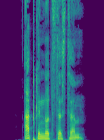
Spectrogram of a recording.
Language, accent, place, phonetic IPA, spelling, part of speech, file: German, Germany, Berlin, [ˈapɡeˌnʊt͡stəstəm], abgenutztestem, adjective, De-abgenutztestem.ogg
- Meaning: strong dative masculine/neuter singular superlative degree of abgenutzt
